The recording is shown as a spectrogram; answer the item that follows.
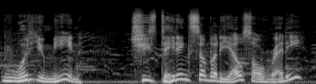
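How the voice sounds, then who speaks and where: Lead male, played by an actor: lonely, awkward, self-deprecating security guard, expressive, horror dub with background music. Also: fairly high pitch, brisk. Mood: hurt. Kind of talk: dramatized horror comic dub.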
